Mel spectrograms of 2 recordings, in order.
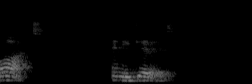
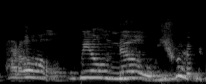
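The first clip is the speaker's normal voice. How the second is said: loud, high teasing laugh through the words; laughing retort; 6 semitones higher, 12 dB louder, slower than usual. Retold or imitated. Teacher teasing her student about his writing, laughing loudly. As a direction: laugh him off affectionately.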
